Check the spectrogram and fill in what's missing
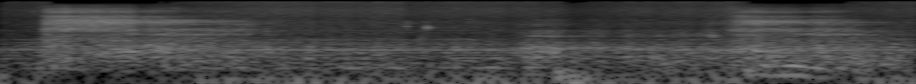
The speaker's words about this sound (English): his breathing technique, which is, well, called the Wim Hof breathing technique, which is probably what you were trying to refer to.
